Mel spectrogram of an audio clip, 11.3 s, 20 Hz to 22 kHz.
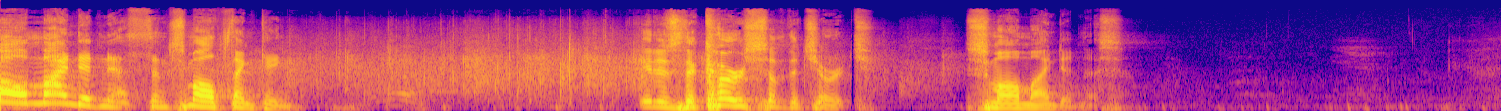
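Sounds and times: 
speech: 0:00.2 - 0:02.3, 0:04.8 - 0:06.6, 0:07.2 - 0:08.4
audience clapping hands: 0:00.2 - 0:07.5.

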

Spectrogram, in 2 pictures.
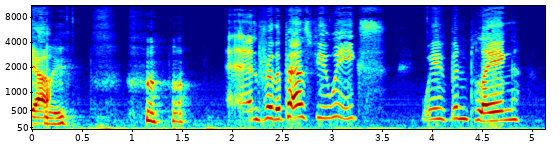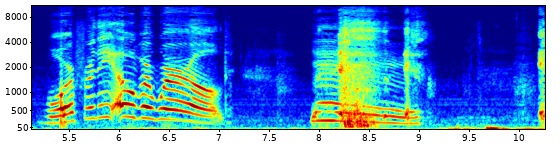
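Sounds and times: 
speech: 0:00.0 - 0:00.5, 0:01.1 - 0:07.2, 0:07.9 - 0:09.2
hoarse person coughing roughly: 0:08.0 - 0:09.1.

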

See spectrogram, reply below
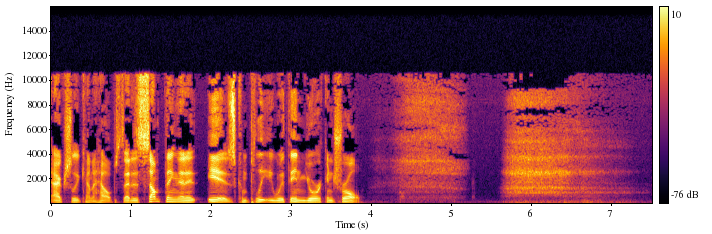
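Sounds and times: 
speech: 0:00.0 - 0:04.0
slow deep breath in and out: 0:04.0 - 0:07.5.

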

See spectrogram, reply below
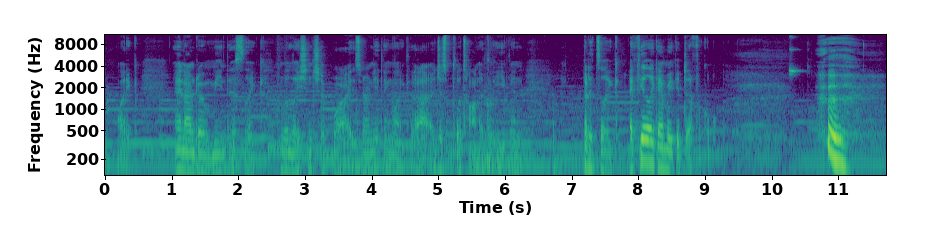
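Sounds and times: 
speech: 0:00.4 - 0:06.6, 0:07.2 - 0:09.1, 0:10.7 - 0:11.3
person yawning with a voiced groan: 0:10.7 - 0:11.4.

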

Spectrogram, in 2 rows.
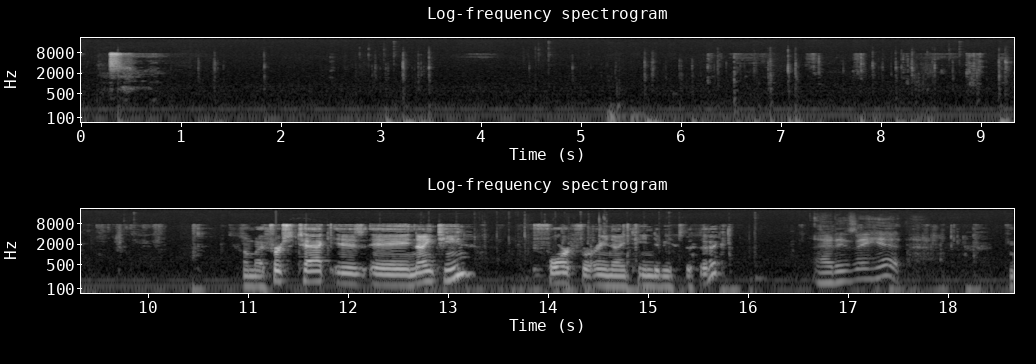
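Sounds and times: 
low steady hum: 0:00.0 - 0:18.6
typing on a computer keyboard: 0:01.2 - 0:03.6, 0:04.4 - 0:10.6, 0:12.5 - 0:16.6, 0:17.8 - 0:18.4
speech: 0:11.0 - 0:13.3, 0:14.0 - 0:15.9, 0:16.8 - 0:17.8.

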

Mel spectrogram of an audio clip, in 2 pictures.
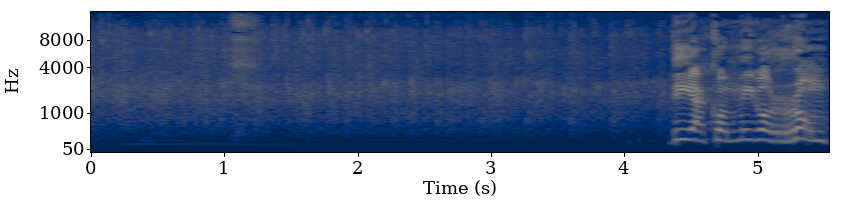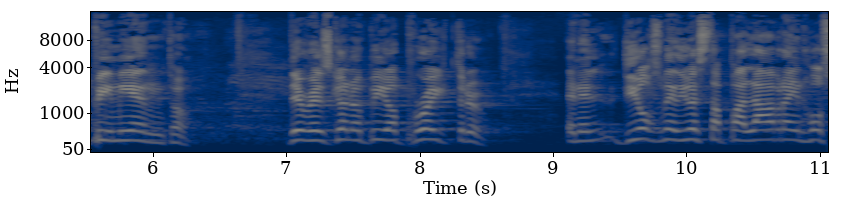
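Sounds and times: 
large crowd applauding: 0:00.0 - 0:05.3
speech: 0:04.4 - 0:06.4, 0:07.0 - 0:11.0.

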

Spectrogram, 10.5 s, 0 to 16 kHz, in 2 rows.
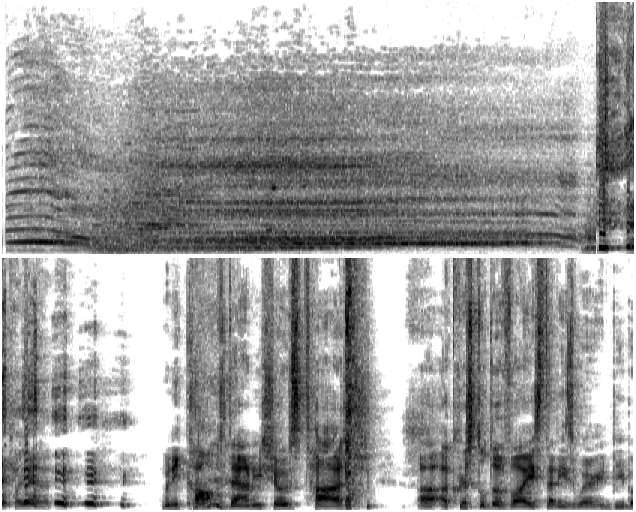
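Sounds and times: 
crate dragon roar played back by a droid: 0:00.0 - 0:05.0
laughter: 0:04.9 - 0:06.4
speech: 0:05.4 - 0:10.5.

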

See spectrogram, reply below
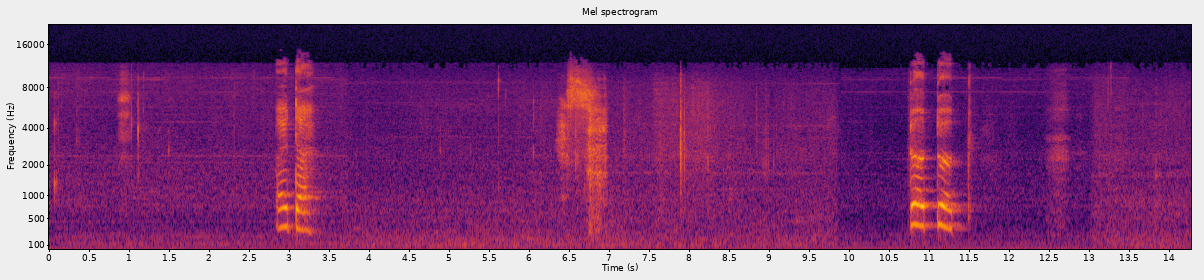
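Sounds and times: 
baby girl babbling over the phone: 0:02.9 - 0:03.4, 0:10.8 - 0:11.5.

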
